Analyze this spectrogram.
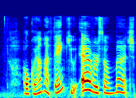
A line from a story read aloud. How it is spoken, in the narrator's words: Marcella cried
